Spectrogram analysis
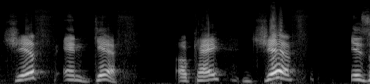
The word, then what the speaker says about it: GIF: And it's only slightly better for the people who pronounce it like GIF. Okay? It's GIF. It's GIF like the peanut butter.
